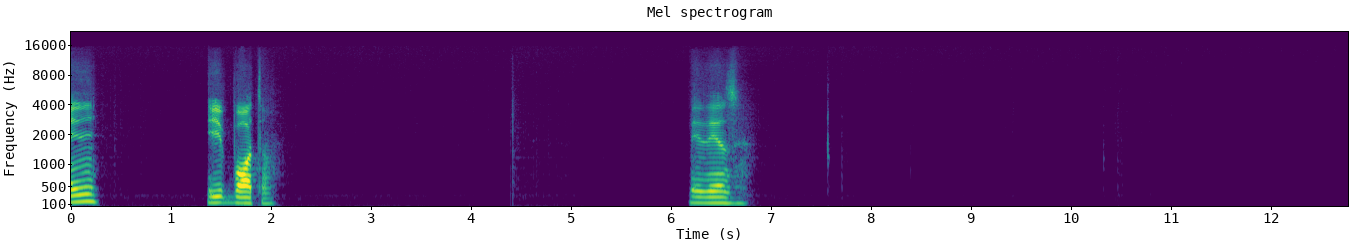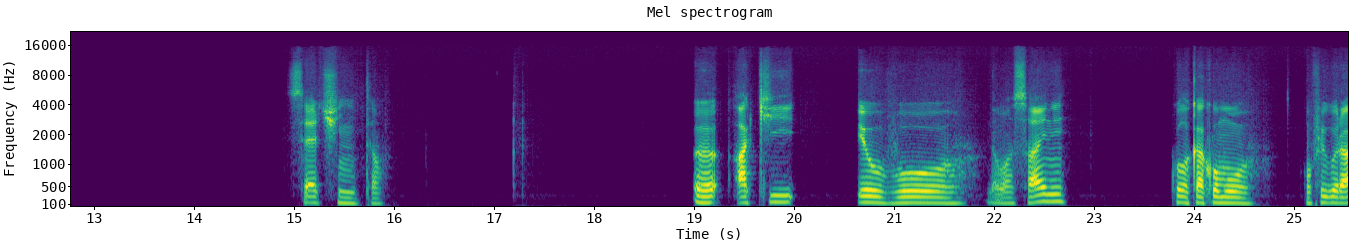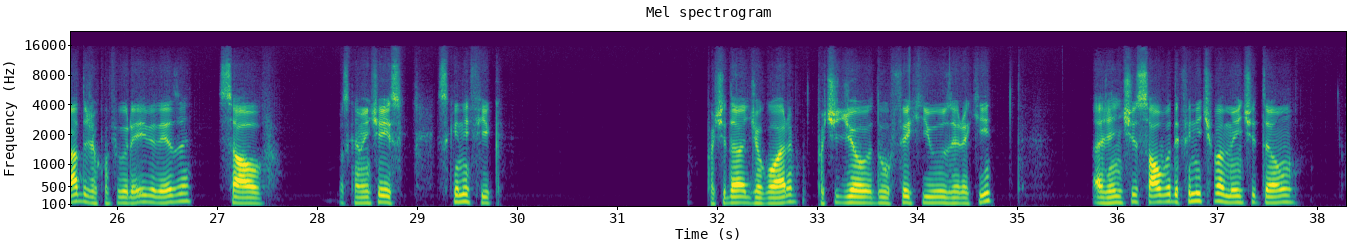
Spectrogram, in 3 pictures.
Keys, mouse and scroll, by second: 1.1 click, 2.1 click, 12.7 click, 16.2 Tab, 17.0-18.5 middle drag, 18.5 Tab, 19.5 click, 26.8 click.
